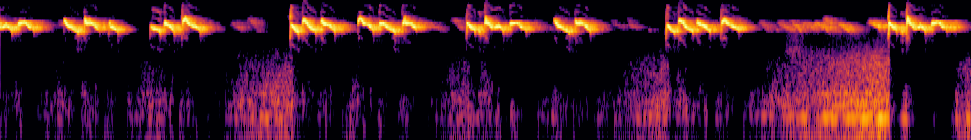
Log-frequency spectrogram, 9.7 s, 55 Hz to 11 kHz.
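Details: Oriental white-eye (Malaysian mata puteh) giving buka sing song, Singapore, 29 March 2023, warm and humid with sudden showers; repeated short bursts of quick, high, tumbling chirps roughly every second or two, faint low hum behind.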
